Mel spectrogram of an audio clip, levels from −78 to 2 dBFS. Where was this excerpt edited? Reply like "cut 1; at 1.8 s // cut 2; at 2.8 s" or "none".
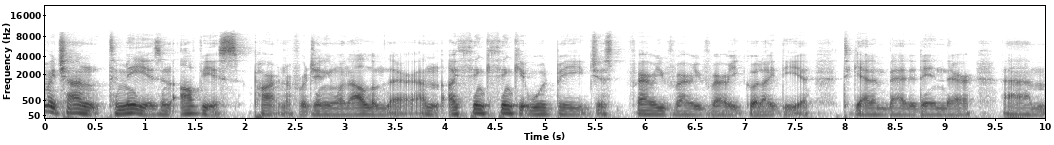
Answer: cut 1; at 4.4 s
